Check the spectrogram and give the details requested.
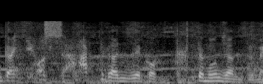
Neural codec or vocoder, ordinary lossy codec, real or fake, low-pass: codec, 16 kHz, 2 kbps, FunCodec, trained on Chinese and English, 25 frames a second; none; fake; none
